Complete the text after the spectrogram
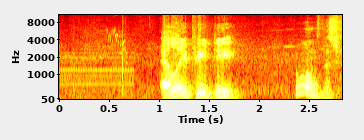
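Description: A man asks a question firmly.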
